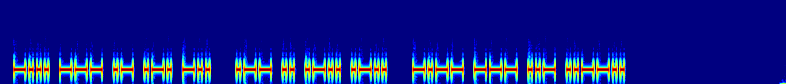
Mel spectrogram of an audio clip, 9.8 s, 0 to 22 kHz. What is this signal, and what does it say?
Morse code, heard as a keyed tone, about 25 wpm, 700 Hz. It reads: BOARD WILL YOU?
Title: Sentences from Top 1000 Words - Review Part 4 - 25wpm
